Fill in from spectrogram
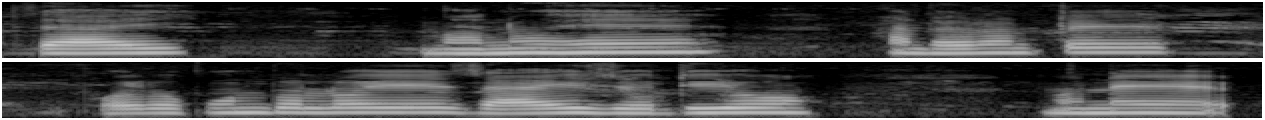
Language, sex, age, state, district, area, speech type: Assamese, female, 45-60, Assam, Udalguri, rural, spontaneous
